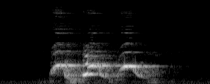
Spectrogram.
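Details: Great Pyrenees female protesting nail polish with one drawn-out, wavering, mid-pitched howl lasting just over a second, the tone dipping and rising twice before trailing off into silence.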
